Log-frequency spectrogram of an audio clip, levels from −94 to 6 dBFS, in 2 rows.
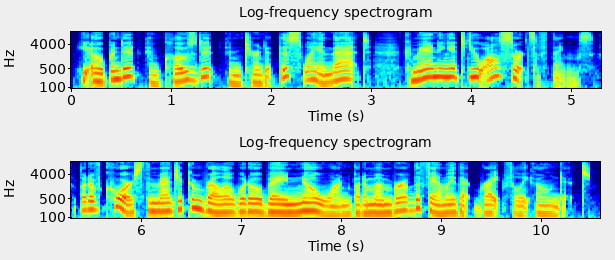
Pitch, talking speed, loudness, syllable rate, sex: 175 Hz, 230 wpm, -19 LUFS, 6.1 syllables/s, female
